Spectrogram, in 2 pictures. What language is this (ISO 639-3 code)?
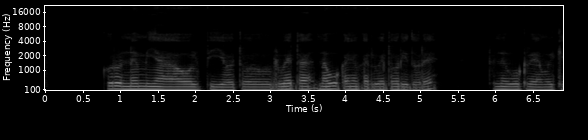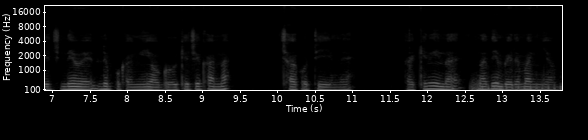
luo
